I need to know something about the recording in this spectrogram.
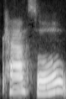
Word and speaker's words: castle: pronounce it similarly so Castle would sound like castle no T there is a city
